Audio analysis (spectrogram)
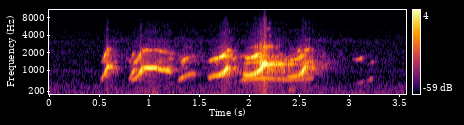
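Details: Song of Dexter, a rescued gibbon at a gibbon rehabilitation project, sung like his mother's and father's and now a happy song: clear, sliding whistled notes, rising and falling in a quick phrase of about two seconds, with a brief trailing note.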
